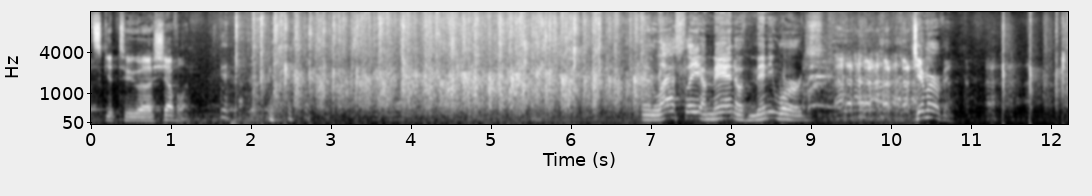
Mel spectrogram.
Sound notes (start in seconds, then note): 1.8 applause; 8.9 laughter; 11.3 applause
